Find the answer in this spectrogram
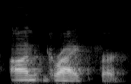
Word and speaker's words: Angreifer: Pronounce the EI as a hard R, as a hard I. Angreifer.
